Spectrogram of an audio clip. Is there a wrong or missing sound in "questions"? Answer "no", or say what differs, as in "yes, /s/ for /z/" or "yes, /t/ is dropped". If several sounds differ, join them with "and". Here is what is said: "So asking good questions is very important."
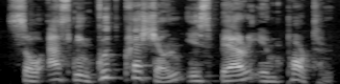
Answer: yes, /z/ is dropped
